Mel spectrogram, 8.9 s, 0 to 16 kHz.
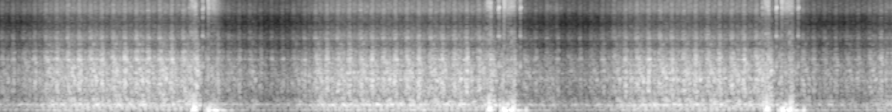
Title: JOHN DEERE 1 1/2 HP HIT MISS ENGINE FIRST START AFTER REBUILD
